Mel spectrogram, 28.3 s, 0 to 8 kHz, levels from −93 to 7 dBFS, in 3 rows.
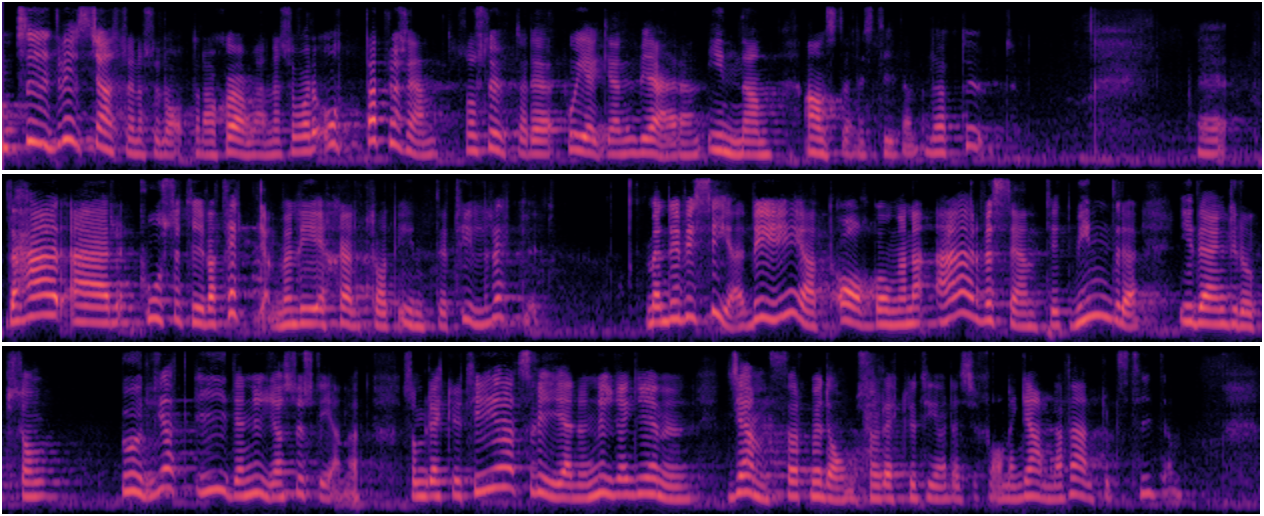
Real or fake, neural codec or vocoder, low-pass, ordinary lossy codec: fake; codec, 16 kHz, 4 kbps, X-Codec, HuBERT features, trained on balanced general audio; 7.2 kHz; none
